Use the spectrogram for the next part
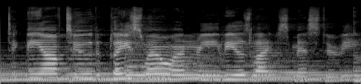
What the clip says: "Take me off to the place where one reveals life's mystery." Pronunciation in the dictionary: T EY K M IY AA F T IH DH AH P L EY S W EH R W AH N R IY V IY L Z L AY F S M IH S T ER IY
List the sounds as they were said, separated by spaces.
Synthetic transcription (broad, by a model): T EY K M IY AA F T IH DH AH P L EY S W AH R W AH N R IY V IY L Z L AY F S M IH S T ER IY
